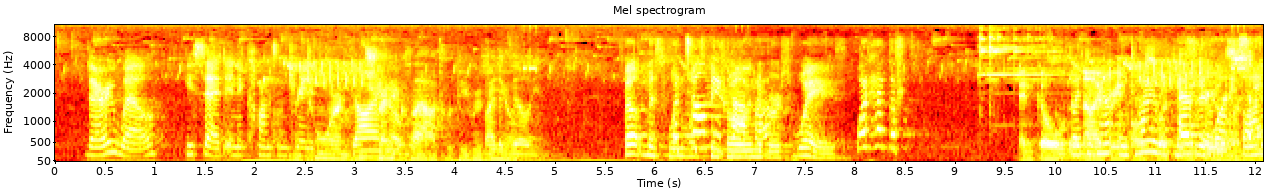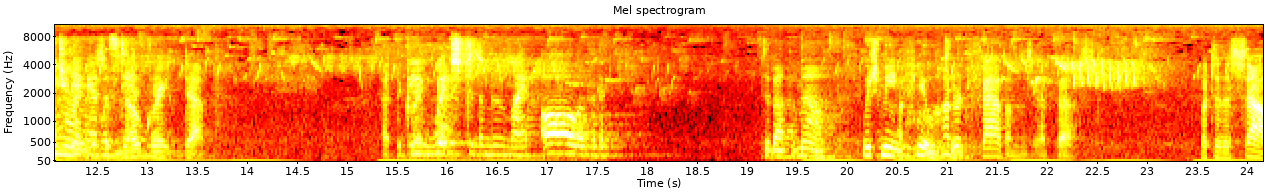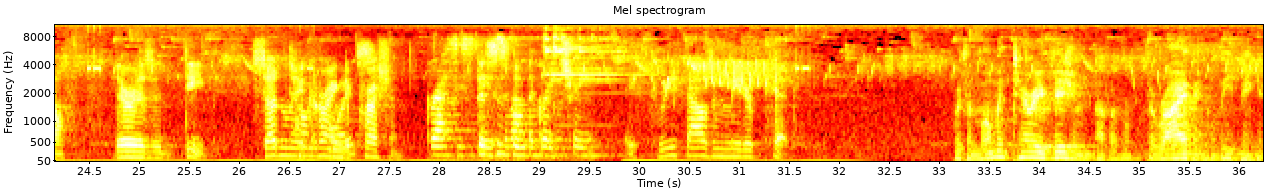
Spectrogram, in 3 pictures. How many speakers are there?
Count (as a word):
nine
